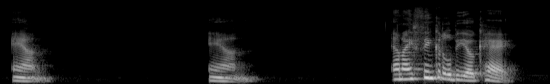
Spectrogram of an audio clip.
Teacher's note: And. The first reduction is just dropping the D.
